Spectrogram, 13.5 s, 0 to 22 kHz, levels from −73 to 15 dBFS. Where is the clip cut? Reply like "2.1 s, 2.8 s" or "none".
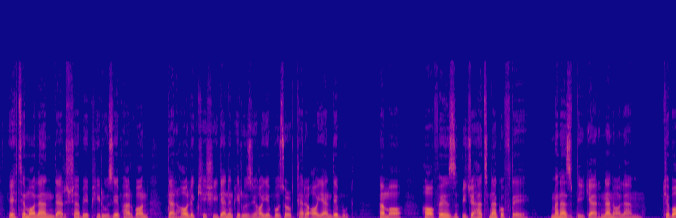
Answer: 4.6 s, 9.2 s, 11.5 s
